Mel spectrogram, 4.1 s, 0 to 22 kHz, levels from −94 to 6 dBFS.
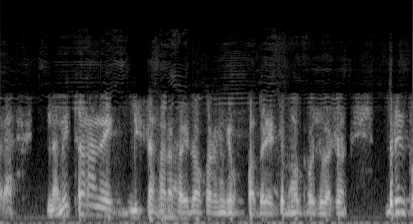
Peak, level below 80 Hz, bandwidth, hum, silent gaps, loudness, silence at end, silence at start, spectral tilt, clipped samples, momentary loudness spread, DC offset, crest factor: -8 dBFS; -58 dBFS; 10.5 kHz; none; none; -27 LUFS; 0 s; 0 s; -7.5 dB/octave; under 0.1%; 6 LU; under 0.1%; 20 dB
